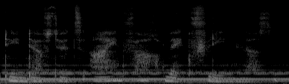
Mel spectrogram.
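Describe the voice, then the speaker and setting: Soft-whispering woman guiding a children's sleep meditation. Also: sits low. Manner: soft slow whispered guidance. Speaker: meditation podcast host. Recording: meditation music and singing bowls behind.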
